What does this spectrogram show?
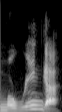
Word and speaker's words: Moringa: cam and we today are talking about a moringa tree did I pronounce it correctly yes Moringa Moringa yes and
